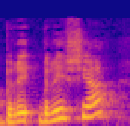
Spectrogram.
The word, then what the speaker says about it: Brescia: Brescia? – Genau.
